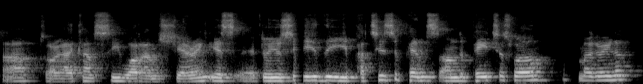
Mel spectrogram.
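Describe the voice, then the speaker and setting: A middle-aged man giving an online presentation as a presenter, speaking in a halting, hesitant way. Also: on the high side, flat delivery, creaky. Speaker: presenter, IT and design specialist. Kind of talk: online presentation, interpreted in pauses. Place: indoor room on a video call. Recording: roomy, echoey video-call sound.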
